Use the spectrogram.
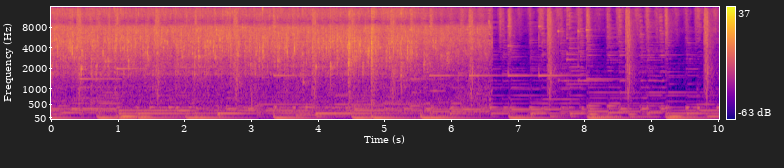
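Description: Potatoes and raw banana pieces fry in hot oil after fish, giving a steady, close sizzle and crackle with occasional stirring, while background music plays throughout.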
